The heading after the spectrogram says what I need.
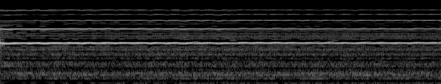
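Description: From the start to the end of the music, nothing is present above 13.6 kHz. Everything above that is simply missing. The likely cause is low-bitrate audio saved at a high bitrate. The sound fits a lean Vorbis encode near 25 kbit/s, later rewritten as a 256 kbit/s MP3. The second pass cannot restore what the first removed. The earlier band limit survives intact.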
